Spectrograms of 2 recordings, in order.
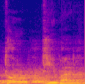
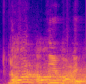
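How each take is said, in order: First: Said in the usual way. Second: দৌড়তি বাড়ি lifted high and urgent; raised retelling. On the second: Acted. Preacher repeats the run, climbing higher. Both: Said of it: "repeated, escalated".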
